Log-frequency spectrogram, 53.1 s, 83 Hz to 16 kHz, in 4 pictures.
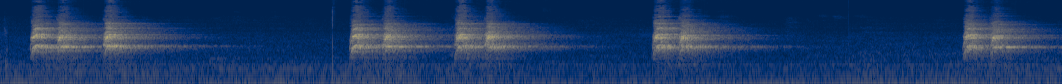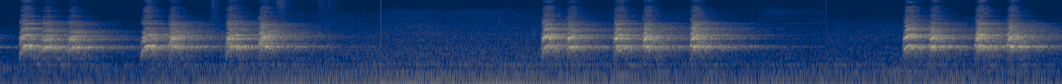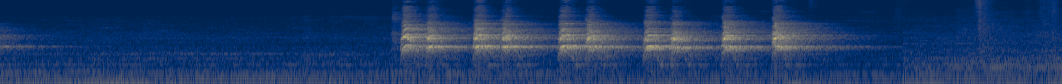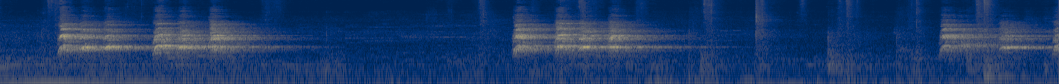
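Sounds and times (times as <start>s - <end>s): dog barking fiercely: 0.4s - 2.7s, 4.4s - 7.3s, 8.2s - 9.8s, 12.0s - 17.7s, 20.0s - 23.1s, 24.6s - 27.2s, 31.5s - 37.6s, 39.0s - 43.8s, 46.2s - 48.7s, 51.6s - 53.0s.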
